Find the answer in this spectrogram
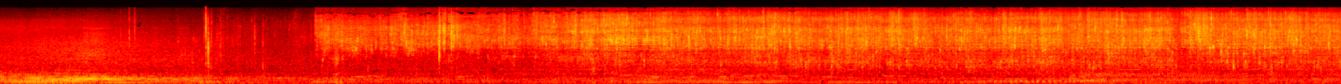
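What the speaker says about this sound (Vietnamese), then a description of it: "Xịt nước mình xịt như thế này nó sẽ dễ ra cái phần đất này thôi." A hose or sprayer jets water onto plant roots to wash the soil away, a steady hissing gush with trickling and splashing that runs throughout, with a few sharp knocks early on.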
